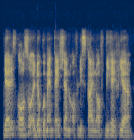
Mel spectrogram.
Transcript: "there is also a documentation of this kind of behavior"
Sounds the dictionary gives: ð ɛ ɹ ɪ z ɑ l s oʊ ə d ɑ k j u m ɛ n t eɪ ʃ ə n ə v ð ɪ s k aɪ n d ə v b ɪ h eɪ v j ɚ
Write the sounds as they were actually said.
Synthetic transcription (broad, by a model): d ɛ ɹ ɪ s ɑ l s oʊ ə d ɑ k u m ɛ n t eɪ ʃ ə n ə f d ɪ s k aɪ n d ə f b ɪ h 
